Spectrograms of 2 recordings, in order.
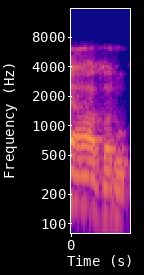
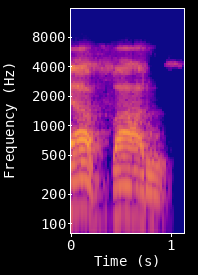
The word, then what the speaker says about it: avaro: proparox todas são acentuadas porém a palavra não é avaro é avaro que que é avaro é o mão de porco pão duro tem algum amigo assim que não gosta de pagar nada então avaro não é a vida é avaro eu tenho uma paróquia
